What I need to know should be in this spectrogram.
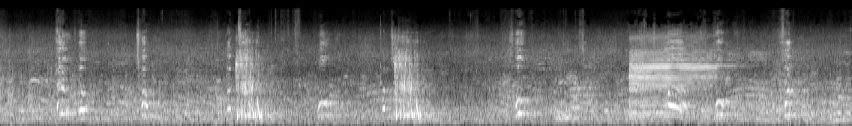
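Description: A crowd of young spectators cheers and shouts in a large echoing hall.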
